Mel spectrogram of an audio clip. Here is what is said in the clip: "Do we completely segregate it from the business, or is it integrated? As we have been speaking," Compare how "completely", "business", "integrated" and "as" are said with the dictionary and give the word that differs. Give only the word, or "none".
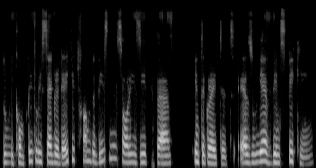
none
